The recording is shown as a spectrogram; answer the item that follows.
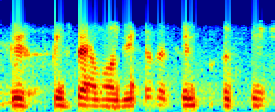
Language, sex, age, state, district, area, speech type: Punjabi, female, 60+, Punjab, Pathankot, urban, conversation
